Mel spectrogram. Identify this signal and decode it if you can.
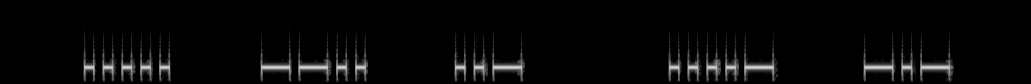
Morse code, heard as a keyed tone, about 13 wpm, spaced as for 6 wpm, 800 Hz. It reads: 5ZU4K
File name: LEZIONI / 9 2 ws 12wpm 3406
